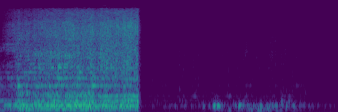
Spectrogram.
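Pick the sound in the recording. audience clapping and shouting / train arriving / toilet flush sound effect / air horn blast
toilet flush sound effect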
